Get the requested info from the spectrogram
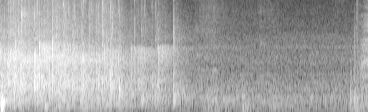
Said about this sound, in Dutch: Nou ja, groot applaus voor mijn vrijwilliger.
